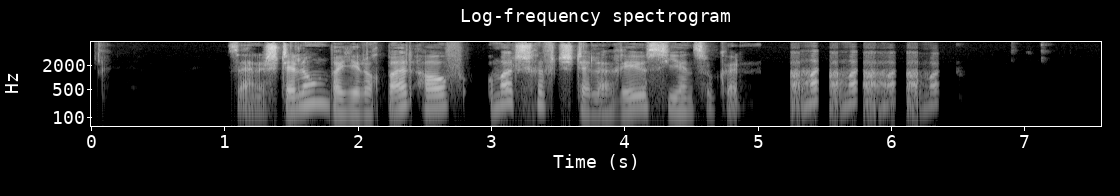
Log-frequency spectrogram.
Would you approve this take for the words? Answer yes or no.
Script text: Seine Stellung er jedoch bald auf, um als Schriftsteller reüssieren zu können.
yes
